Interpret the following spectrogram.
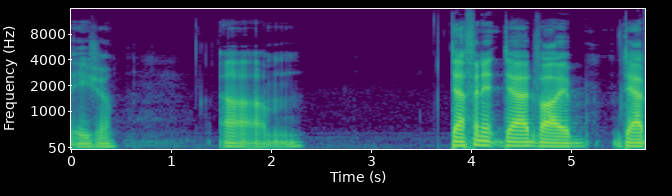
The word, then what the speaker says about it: Aja: asia asia asia asia aja i believe it's meant to be pronounced asia um definite dad vibe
